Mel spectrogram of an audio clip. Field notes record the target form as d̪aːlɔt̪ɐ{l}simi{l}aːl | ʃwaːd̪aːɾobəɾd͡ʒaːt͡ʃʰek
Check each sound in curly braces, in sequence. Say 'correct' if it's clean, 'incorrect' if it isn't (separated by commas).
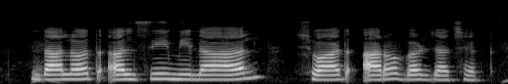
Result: correct, correct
